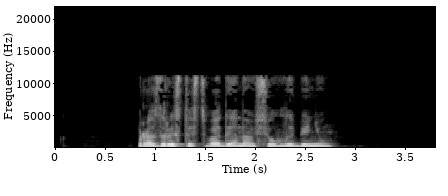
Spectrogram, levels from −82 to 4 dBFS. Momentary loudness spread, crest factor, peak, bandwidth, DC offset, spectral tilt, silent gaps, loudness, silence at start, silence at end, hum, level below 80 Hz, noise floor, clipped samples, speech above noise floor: 8 LU; 16 dB; -4 dBFS; 11.5 kHz; under 0.1%; -6.5 dB/octave; none; -17 LUFS; 0.85 s; 1.05 s; none; -64 dBFS; -86 dBFS; under 0.1%; 69 dB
